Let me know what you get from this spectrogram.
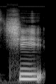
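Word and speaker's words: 七: 7 is Chi, flat tone.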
